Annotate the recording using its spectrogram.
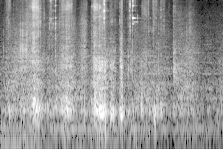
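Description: A leather crossbody tote being handled: rustling and soft knocks of the leather with a few light metal clinks from the strap's clasp hardware, irregular and at a moderate level.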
